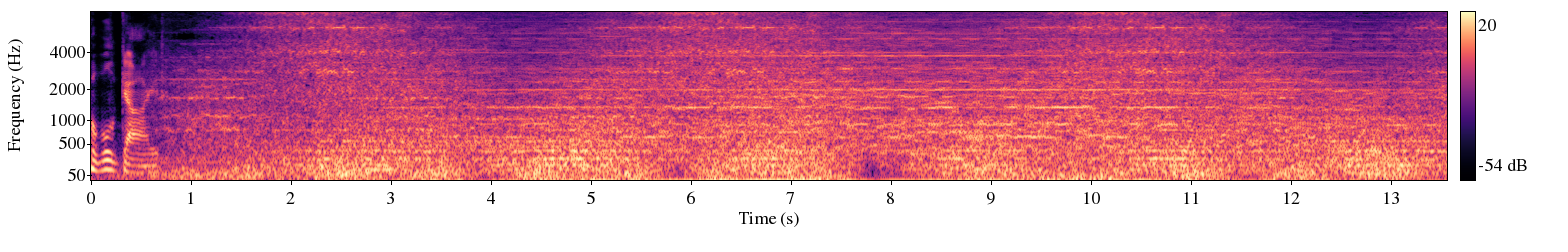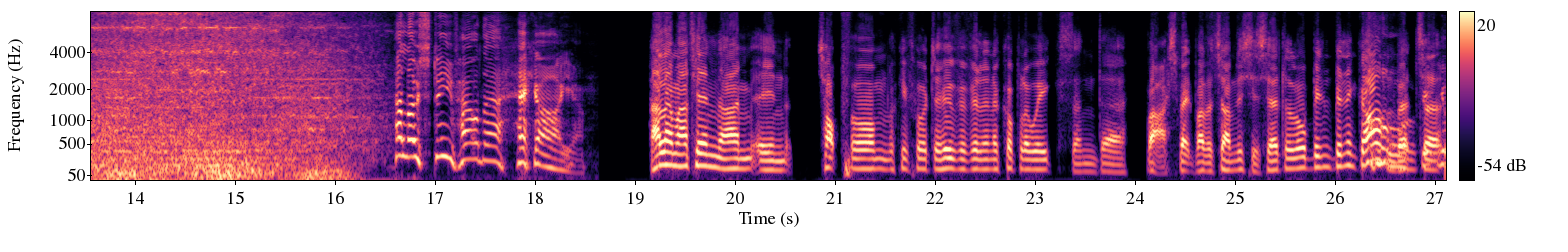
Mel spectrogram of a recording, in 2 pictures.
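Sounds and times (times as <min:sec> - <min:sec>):
speech: 0:00.0 - 0:01.0, 0:16.6 - 0:18.6, 0:19.2 - 0:27.0
time machine engines firing up: 0:00.8 - 0:16.6.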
